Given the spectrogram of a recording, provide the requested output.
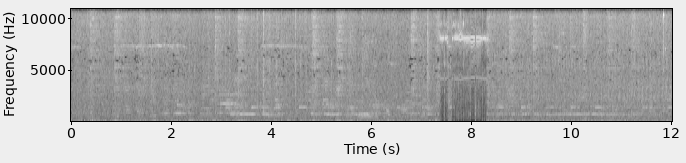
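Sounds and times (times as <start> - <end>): music: 0.0 - 12.0
vehicle engines droning: 0.0 - 12.0
voices: 0.0 - 12.0.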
